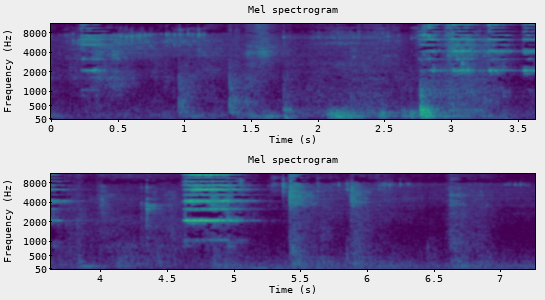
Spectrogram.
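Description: Short electronic beeps from the brushless propeller motors' speed controllers after the battery is connected, the clearest about three and five seconds in, among light clicks of plastic parts and wires being handled.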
